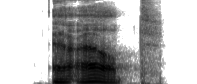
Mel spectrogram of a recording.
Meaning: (verb) past participle of ererben; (adjective) 1. inherited 2. inbred
- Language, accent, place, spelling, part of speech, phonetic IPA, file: German, Germany, Berlin, ererbt, verb / adjective, [ʔɛɐ̯ˈʔɛɐ̯pt], De-ererbt.ogg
